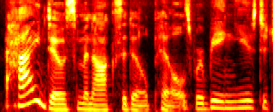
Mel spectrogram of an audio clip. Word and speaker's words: minoxidil: So it says, I'm going to mispronounce this, minoxidil? – I think it's minoxidil, yeah. – Minoxidil, okay. The active ingredient in Rogaine,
